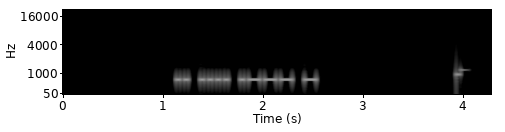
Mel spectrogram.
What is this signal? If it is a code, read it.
Morse code, heard as a keyed tone, about 30 wpm, 700 Hz. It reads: IHJT
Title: Four Challenging Letter-Number Combinations 30wpm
